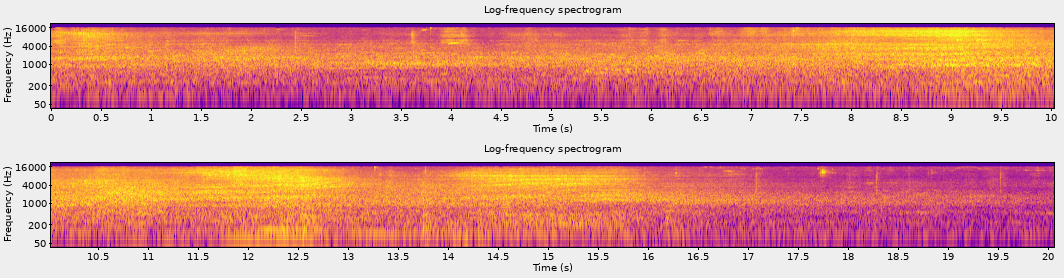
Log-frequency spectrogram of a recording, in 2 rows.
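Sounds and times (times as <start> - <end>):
vehicle passing on road: 8.0 - 17.0.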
